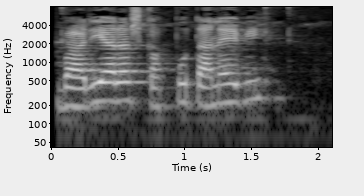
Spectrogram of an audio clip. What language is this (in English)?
Matsés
